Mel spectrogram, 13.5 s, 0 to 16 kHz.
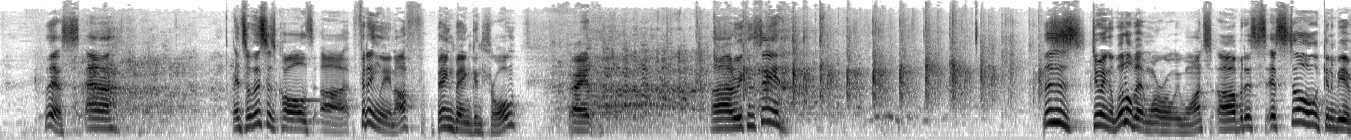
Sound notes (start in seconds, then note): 6.3 applause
